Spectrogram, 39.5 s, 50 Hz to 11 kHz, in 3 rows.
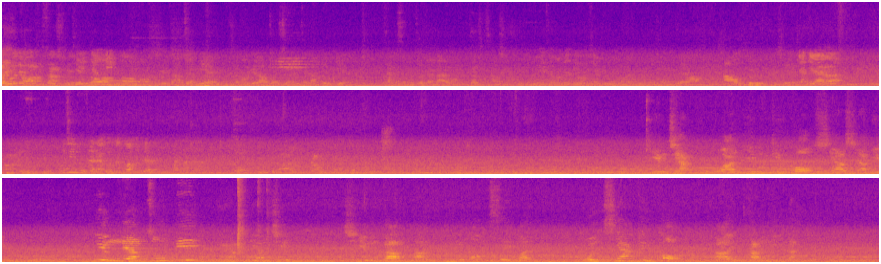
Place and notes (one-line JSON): {"title": "大稻埕霞海城隍廟, Taipei City - conduct a religious rite", "date": "2017-04-10 16:48:00", "description": "conduct a religious rite, Traffic sound, In the temple", "latitude": "25.06", "longitude": "121.51", "altitude": "12", "timezone": "Asia/Taipei"}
